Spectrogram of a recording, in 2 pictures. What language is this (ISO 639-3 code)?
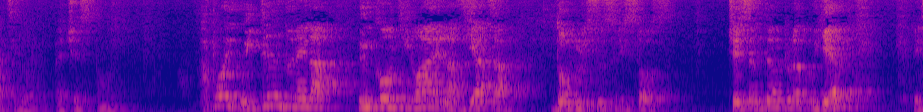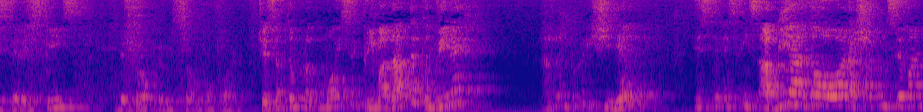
ron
